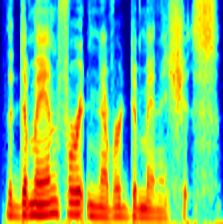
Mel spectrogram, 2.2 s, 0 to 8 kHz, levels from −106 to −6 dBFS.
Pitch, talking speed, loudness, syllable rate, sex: 125 Hz, 160 wpm, -17 LUFS, 5.2 syllables/s, male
